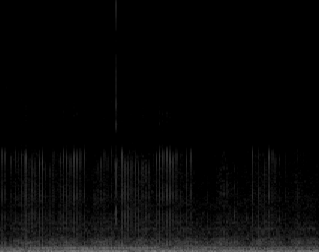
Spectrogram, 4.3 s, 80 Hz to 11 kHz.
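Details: Tange, a tiny rescued kitten 39 days old, snores gently while asleep on his back on a bed. The breathing comes in soft, rattling pulses over a low hum, with one brief click.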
